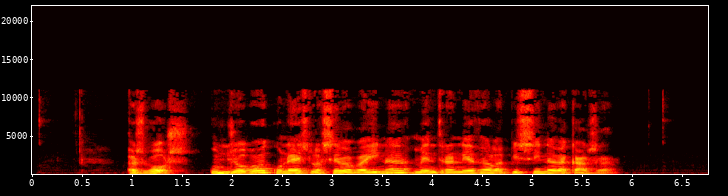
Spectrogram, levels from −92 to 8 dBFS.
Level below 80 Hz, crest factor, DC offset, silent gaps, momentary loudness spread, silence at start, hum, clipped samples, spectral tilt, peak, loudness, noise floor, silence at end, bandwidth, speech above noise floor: -70 dBFS; 18 dB; under 0.1%; none; 11 LU; 0.95 s; none; under 0.1%; -6 dB/octave; -8 dBFS; -25 LUFS; -70 dBFS; 0.95 s; 11.5 kHz; 46 dB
